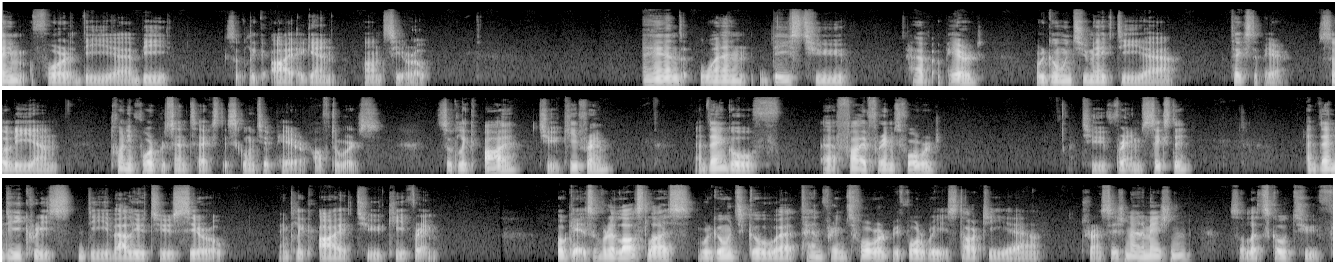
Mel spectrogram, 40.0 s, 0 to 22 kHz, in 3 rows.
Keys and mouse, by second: 0.7-2.6 drag, 2.7 i, 5.1 shift+z, 6.4-7.4 drag, 12.8 shift+z, 13.7-16.0 drag, 16.5-18.2 right drag, 18.5 i, 20.1-22.0 drag, 27.9-29.8 drag, 30.0 i, 37.9-39.8 drag.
